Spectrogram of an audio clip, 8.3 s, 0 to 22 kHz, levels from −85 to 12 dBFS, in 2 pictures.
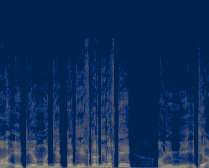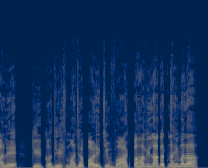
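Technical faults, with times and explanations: No technical faults can be heard in this speech recording. There is nothing to mark with a time or to explain.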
